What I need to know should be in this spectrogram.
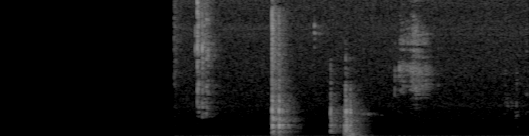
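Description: Scissors snip.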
